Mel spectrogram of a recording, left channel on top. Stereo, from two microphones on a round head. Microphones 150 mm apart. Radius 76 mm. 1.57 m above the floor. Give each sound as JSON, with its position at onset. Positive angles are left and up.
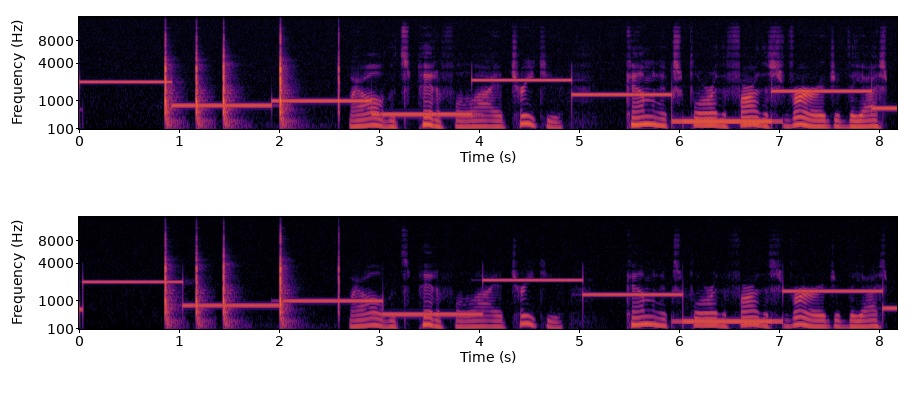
{"t": 0.8, "sound": "hammering", "side_deg": 5}
{"t": 2.7, "sound": "a man speaking", "side_deg": 85}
